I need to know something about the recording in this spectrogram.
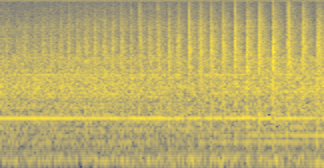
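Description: Guitar amp feedback held as one steady high ringing tone over the low hum of the amps, with fast, light cymbal taps from the drum kit that grow louder near the end, in the break at the close of a live heavy metal song.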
